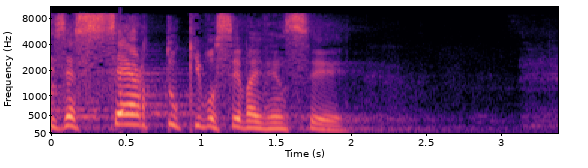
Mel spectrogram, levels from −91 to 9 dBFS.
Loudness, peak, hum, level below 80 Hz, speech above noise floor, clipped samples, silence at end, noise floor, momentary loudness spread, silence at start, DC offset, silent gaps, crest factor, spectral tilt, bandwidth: -17 LUFS; 0 dBFS; none; -62 dBFS; 41 dB; under 0.1%; 1.4 s; -59 dBFS; 14 LU; 0 s; under 0.1%; none; 20 dB; -3.5 dB/octave; 9.4 kHz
